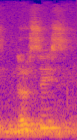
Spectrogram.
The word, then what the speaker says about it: gnosis: made up to the Greek word for knowledge is nosis gnosis as we would spell it out and the Abit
